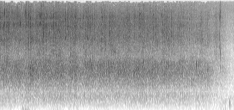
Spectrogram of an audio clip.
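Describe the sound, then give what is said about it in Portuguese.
Sustained applause from a sizable crowd, given as a round of applause for Jesus, a dense steady wash of many hands clapping at once that holds for several seconds before tapering off near the end. “Podemos dar uma salva de palmas para Jesus?”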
